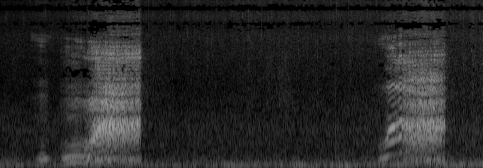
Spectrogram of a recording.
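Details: A goat in a hard first labor gives two harsh screams about four seconds apart, each preceded by a short rising, wavering lead-in before the loud rasping cry.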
